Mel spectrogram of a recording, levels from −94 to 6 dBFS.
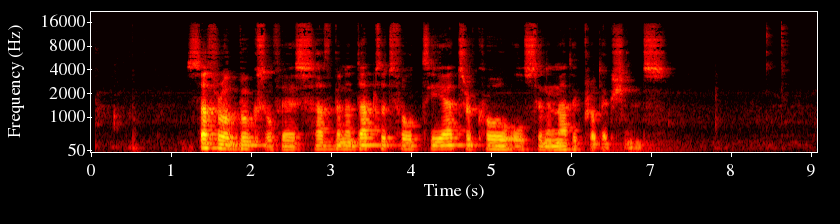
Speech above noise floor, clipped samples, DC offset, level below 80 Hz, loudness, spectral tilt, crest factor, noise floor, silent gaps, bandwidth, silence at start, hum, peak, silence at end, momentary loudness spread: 42 dB; under 0.1%; under 0.1%; -62 dBFS; -30 LUFS; -6 dB/octave; 24 dB; -72 dBFS; none; 16 kHz; 1.2 s; none; -8 dBFS; 1.9 s; 13 LU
